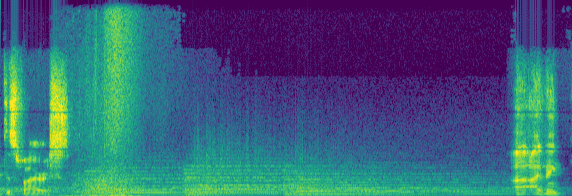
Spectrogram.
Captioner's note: pensive instrumental music; image whooshing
